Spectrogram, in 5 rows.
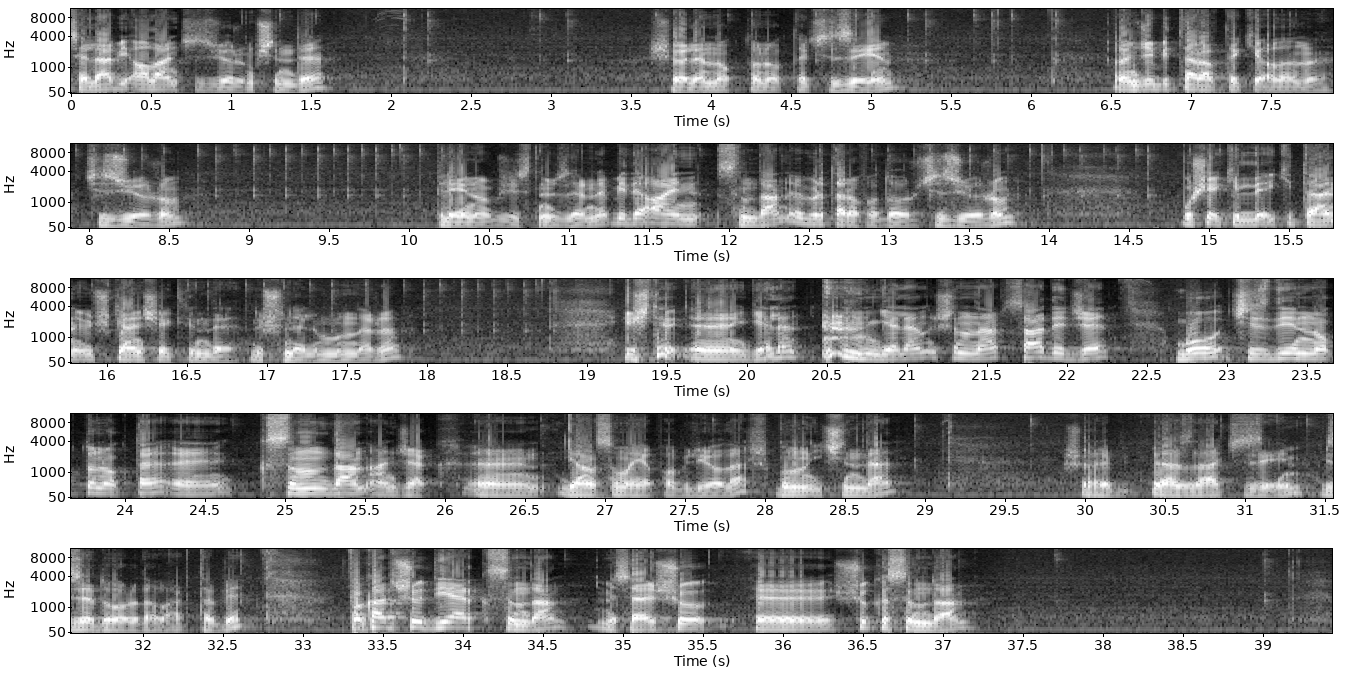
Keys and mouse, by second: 0.0-39.4 typing, 1.4-20.5 drag, 20.8-22.5 drag, 24.7 right click, 24.8-26.5 drag, 27.8-29.6 drag, 29.8-33.2 drag, 34.7-36.5 drag, 37.8-39.4 drag.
